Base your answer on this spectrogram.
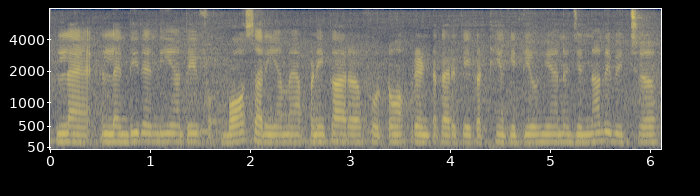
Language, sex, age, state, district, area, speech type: Punjabi, female, 30-45, Punjab, Mansa, rural, spontaneous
